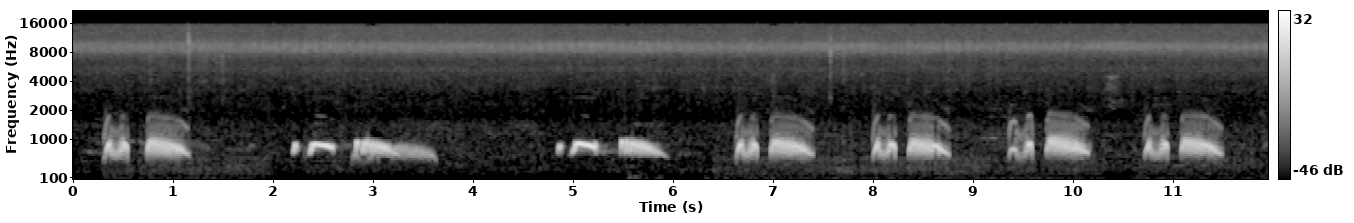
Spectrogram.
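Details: Series of spotted dove coos: clear short-long phrases with falling endings early on, followed by a rapid run of four husky paired coos with rich overtones, about one per second.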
